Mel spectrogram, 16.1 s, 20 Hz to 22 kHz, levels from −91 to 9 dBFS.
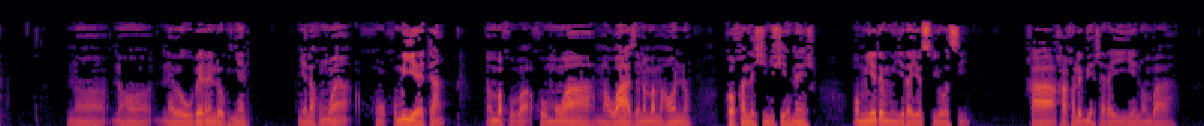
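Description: MP3 compression runs through the whole speech clip: nothing is left above 10.5 kHz, and the remaining band has a watery, swirling texture with metallic chirps on s sounds. This is likely heavy MP3 encoding at a very low bitrate, around 24 kbps by the sound of it. Starved of bits, the encoder cuts the treble at a fixed point and zeroes quieter frequency lines, which flicker on and off between frames.

Pre-echo appears twice, from 0.35 to 0.37 s and from 5.70 to 5.74 s. A short hiss runs ahead of each sharp onset, spread over 23 ms in the first case and 38 ms in the second, and both attacks sound blunted. The codec sizes its quantisation noise for the loud part of a block and spreads it over the whole block, so the quiet moment before the attack is filled with noise too.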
